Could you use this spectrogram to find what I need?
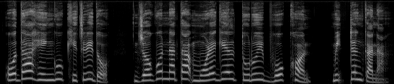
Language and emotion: Santali, neutral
